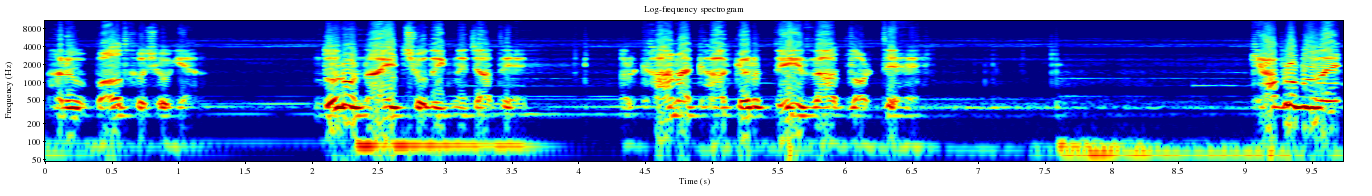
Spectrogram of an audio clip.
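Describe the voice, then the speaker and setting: A man's voice: fairly low pitch, expressive, measured pace. A man reading scripted horror stories as a dramatic narrator. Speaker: story narrator. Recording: loud music bed, slightly distant voice.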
